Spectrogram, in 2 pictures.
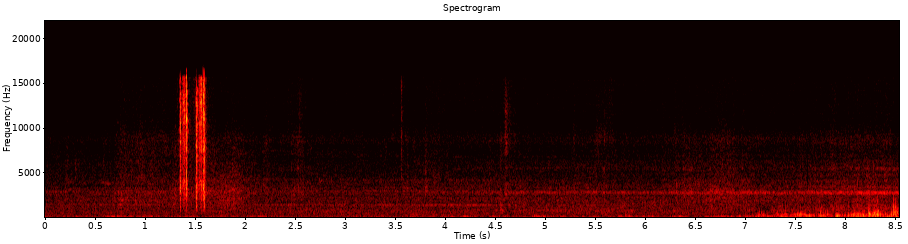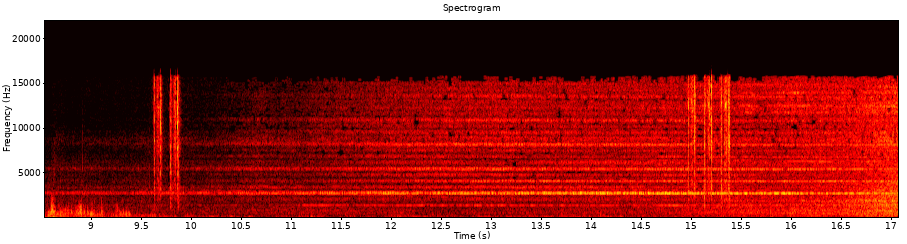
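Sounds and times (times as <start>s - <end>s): train low rumble: 0.0s - 17.0s
high-pitched ringing from track: 7.4s - 17.0s.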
